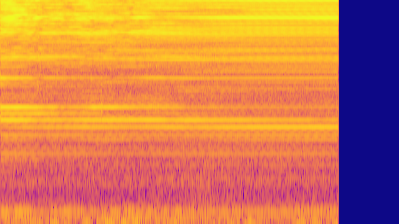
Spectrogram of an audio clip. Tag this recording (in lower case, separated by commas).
home sounds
